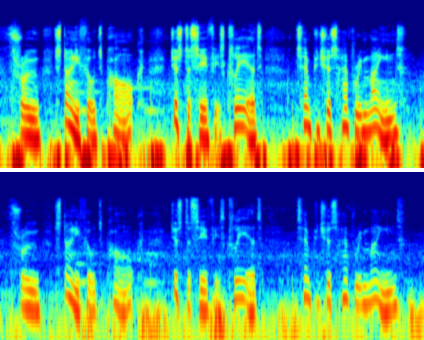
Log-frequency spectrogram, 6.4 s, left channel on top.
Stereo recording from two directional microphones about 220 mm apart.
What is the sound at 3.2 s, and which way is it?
Speech, 10° right (ahead or behind).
